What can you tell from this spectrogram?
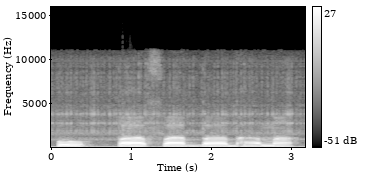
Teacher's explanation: है ना अब दोनों होठ मिलेंगे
